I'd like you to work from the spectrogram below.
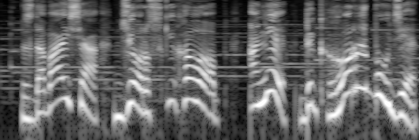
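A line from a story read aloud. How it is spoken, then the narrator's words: Lord shouting. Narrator (Belarusian): пан крычыць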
